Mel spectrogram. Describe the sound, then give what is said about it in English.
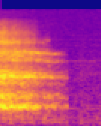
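A single deep breath released as a long, breathy exhale during a guided grounding exercise; it slowly fades, then cuts off into quiet. “take a deep breath in and release”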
